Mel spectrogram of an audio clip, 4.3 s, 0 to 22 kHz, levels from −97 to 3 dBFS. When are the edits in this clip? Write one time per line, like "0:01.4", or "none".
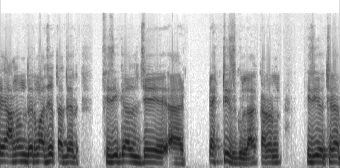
none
